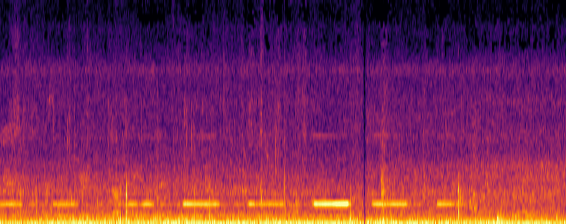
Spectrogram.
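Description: Vehicle backup alarm beeping at one steady pitch, about three beeps every two seconds, stopping about seven seconds in, over a steady low rumble.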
